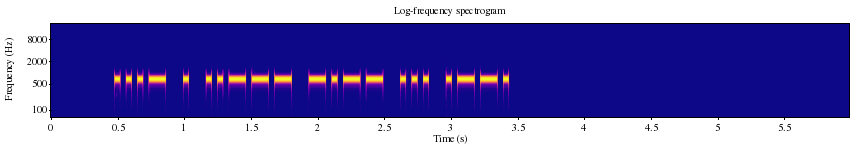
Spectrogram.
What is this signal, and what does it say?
Morse code, heard as a keyed tone, about 27 wpm, 700 Hz. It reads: VE2YSP
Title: DXCC-100 Call Signs - 6 Characters - Repeated 2x - 28wpm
